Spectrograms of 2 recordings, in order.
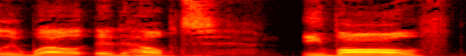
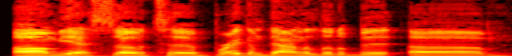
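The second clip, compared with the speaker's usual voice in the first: normal talking voice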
